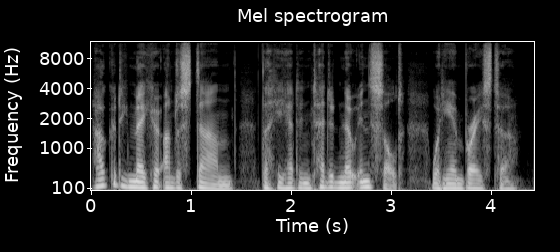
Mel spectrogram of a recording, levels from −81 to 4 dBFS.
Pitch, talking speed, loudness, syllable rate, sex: 105 Hz, 215 wpm, -17 LUFS, 6.1 syllables/s, male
